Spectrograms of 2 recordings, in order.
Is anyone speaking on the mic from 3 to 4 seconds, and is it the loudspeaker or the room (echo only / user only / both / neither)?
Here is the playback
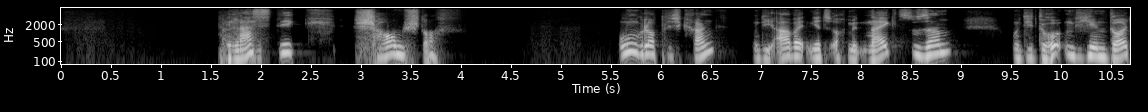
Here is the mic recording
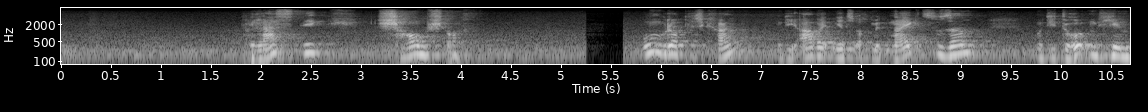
echo only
